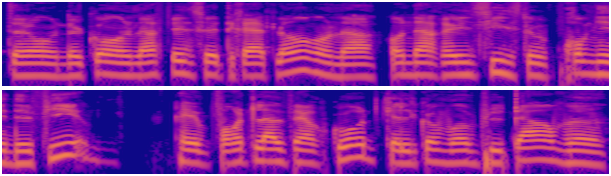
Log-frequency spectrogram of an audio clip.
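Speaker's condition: Dystonia; congenital

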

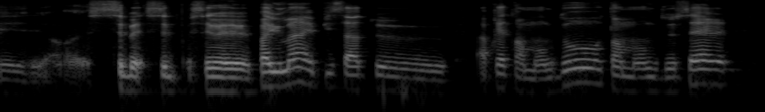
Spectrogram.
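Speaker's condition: Stuttering; never a problem for him, volunteers to speak to media; occasional stutter audible during interview; occasional mild stutter; repeated sounds

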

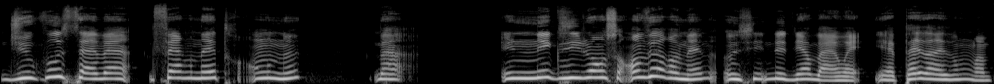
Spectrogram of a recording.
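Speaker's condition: Cerebral palsy; childhood speech

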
